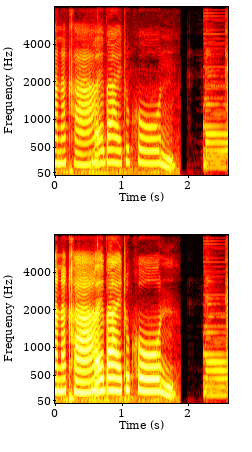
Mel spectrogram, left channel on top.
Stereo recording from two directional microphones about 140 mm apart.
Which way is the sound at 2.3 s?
Centre (ahead or behind).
